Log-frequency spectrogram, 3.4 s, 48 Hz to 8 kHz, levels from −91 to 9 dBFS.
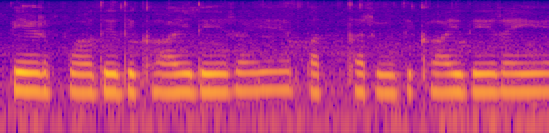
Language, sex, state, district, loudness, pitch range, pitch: Hindi, female, Madhya Pradesh, Katni, -17 LUFS, 235-240 Hz, 235 Hz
